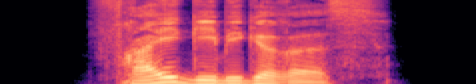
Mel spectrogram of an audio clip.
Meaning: strong/mixed nominative/accusative neuter singular comparative degree of freigebig
- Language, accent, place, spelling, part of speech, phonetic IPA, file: German, Germany, Berlin, freigebigeres, adjective, [ˈfʁaɪ̯ˌɡeːbɪɡəʁəs], De-freigebigeres.ogg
